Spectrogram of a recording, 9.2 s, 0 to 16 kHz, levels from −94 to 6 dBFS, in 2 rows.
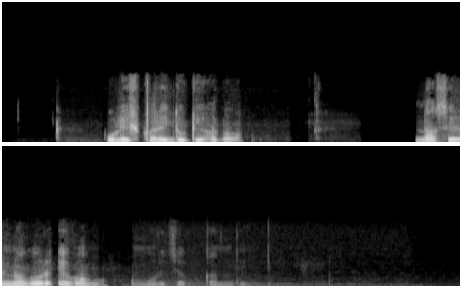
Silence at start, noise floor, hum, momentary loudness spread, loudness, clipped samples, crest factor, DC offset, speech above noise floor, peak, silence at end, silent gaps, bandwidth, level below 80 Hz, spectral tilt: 1.05 s; under -90 dBFS; none; 24 LU; -17 LUFS; under 0.1%; 20 dB; under 0.1%; over 73 dB; -2 dBFS; 2.45 s; none; 8 kHz; -58 dBFS; -7.5 dB/octave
